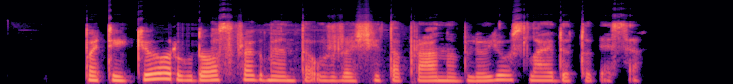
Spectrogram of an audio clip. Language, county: Lithuanian, Vilnius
